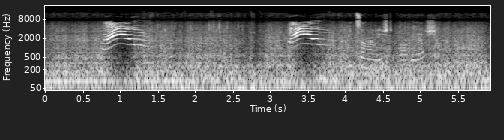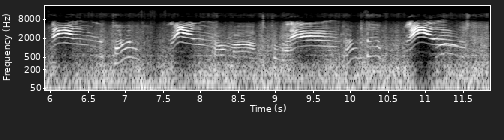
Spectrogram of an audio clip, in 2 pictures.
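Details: A Bengal cat crying in a car throughout the trip gives loud, arching meows every couple of seconds over a steady low engine rumble.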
